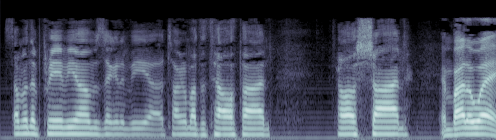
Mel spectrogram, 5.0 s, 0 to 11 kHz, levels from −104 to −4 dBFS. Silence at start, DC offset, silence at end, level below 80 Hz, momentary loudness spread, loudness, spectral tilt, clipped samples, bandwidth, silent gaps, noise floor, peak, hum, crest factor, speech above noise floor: 0.15 s; under 0.1%; 0 s; -54 dBFS; 12 LU; -24 LUFS; -6.5 dB/octave; under 0.1%; 7.4 kHz; none; -54 dBFS; -8 dBFS; none; 16 dB; 31 dB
